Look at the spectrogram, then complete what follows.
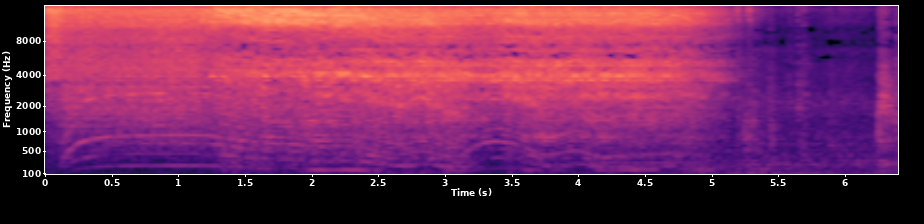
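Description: Pneumatic cut-off tool with a small abrasive wheel cutting through a rusty car-body sheet-metal panel: a loud air hiss with a whine whose pitch dips and rises as the wheel bites into the metal, stopping about five seconds in.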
